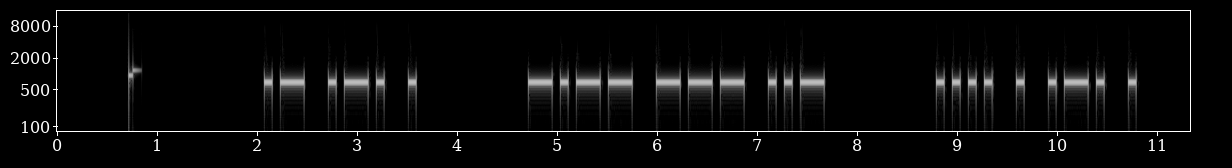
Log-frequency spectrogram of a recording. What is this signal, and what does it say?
Morse code, heard as a keyed tone, about 16 wpm, 700 Hz. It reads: ARE YOU HERE
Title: 2x Word-Spacing - Sentences from Top 400 Words - 15wpm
